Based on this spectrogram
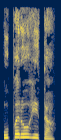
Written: ಉಪರೋಹಿತ

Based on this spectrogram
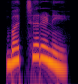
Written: ಬಚ್ಚರಣೆ

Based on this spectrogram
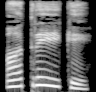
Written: ಆತ್ರೇಯಿಕೆ

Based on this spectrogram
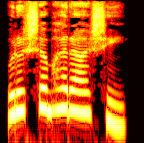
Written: ವೃಷಭರಾಶಿ

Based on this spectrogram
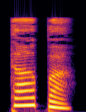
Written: ಥಪ್ಪಿ

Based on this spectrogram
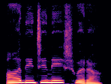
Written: ಆದಿಜಿನೇಶ್ವರ

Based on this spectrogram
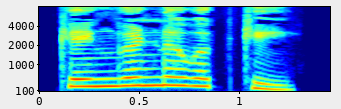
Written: ಕೆಂಗಣ್ಣವಕ್ಕಿ

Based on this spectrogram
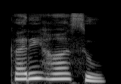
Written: ಗರ್ಹಿಸು

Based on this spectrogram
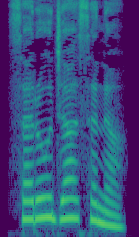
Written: ಸರೋಜಾಸನ

